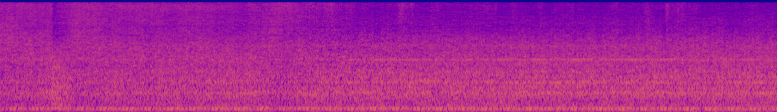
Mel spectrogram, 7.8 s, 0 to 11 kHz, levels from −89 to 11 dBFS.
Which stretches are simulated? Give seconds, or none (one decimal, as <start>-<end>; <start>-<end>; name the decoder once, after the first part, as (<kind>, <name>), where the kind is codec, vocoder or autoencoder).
0.0-3.0 (vocoder, Vocos); 4.1-7.8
